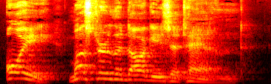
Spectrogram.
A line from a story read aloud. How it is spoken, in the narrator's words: the Aussie was next in command, and barked out orders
